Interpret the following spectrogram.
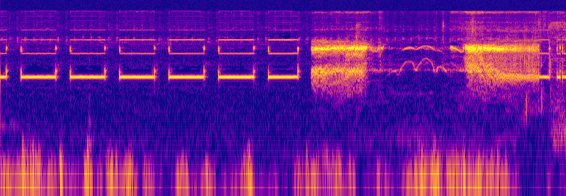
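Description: Homemade ionic long range locator's electronic beeper sounding a rapid series of short high beeps, about three a second: its signal that it is right over a target, the buried silver coins. The beeping stops a little over two seconds in and gives way to a hiss, with faint low rumble throughout.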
